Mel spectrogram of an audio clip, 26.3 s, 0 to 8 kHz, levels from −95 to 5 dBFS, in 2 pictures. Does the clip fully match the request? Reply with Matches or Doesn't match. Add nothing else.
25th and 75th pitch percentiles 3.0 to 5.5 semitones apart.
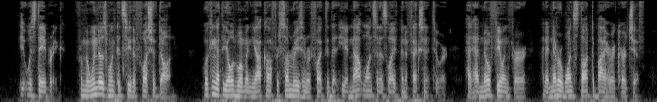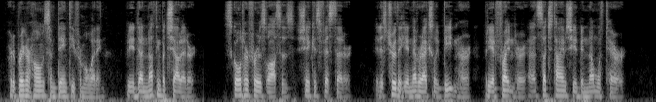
Doesn't match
